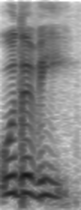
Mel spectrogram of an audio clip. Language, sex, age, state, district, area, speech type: Tamil, female, 18-30, Tamil Nadu, Erode, rural, read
